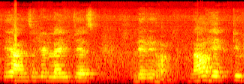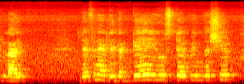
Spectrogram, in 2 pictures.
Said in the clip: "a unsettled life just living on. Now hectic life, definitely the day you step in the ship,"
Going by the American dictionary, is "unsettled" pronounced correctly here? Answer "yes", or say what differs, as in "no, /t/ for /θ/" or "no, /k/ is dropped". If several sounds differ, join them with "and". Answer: no, /l/ is dropped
